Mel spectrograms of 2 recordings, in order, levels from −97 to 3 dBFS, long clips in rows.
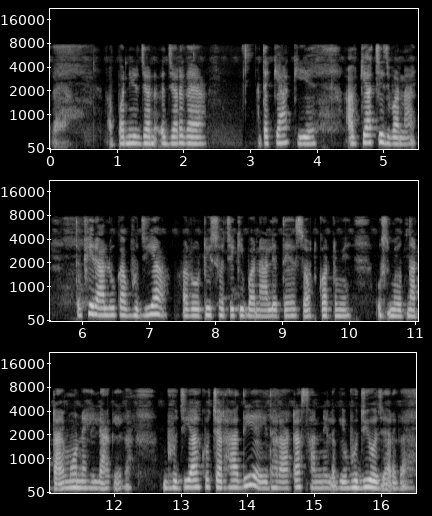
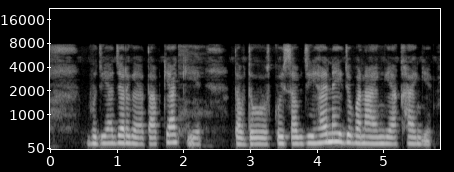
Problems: none marked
